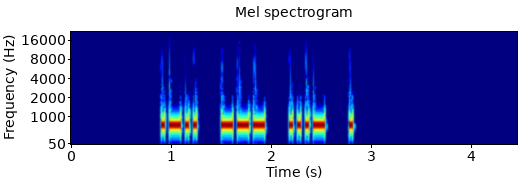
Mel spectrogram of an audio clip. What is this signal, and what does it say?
Morse code, heard as a keyed tone, about 32 wpm, spaced as for 22 wpm, 700 Hz. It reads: LOVE
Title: 2x Character Spacing - Top 500 Words - 30wpm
